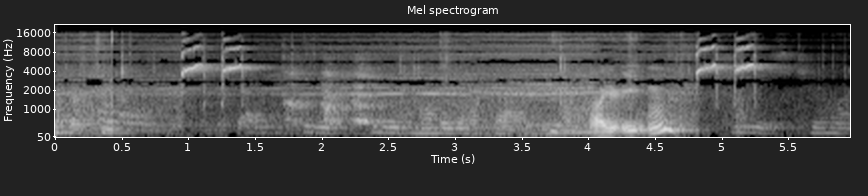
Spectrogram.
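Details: A very young Meyer's parrot beeps in high, quick rising chirps, twice in a row and then again a few seconds later, while its sibling eats and throws food and a woman talks nearby.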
